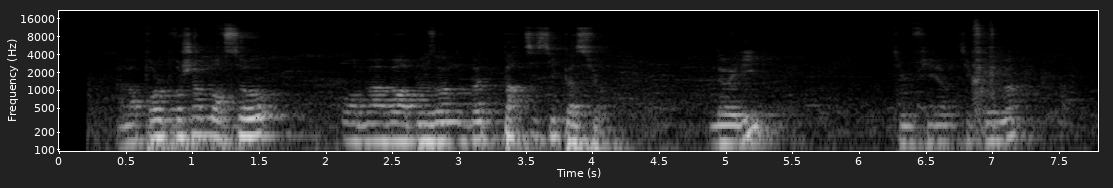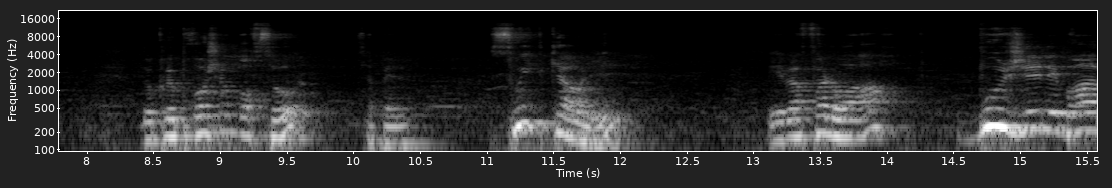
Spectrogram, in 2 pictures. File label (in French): presentation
